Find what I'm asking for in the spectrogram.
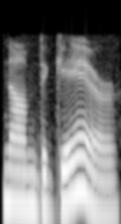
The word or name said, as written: nom de guerre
